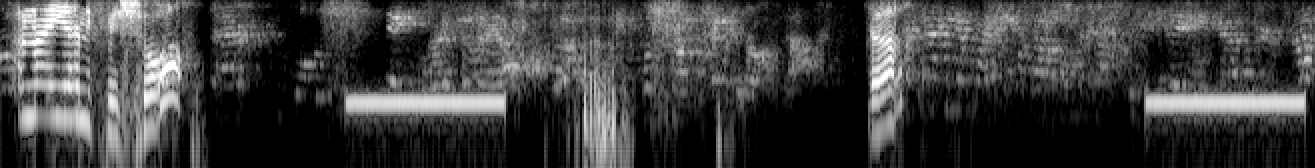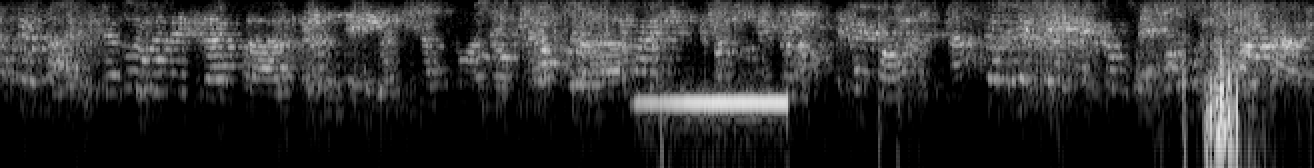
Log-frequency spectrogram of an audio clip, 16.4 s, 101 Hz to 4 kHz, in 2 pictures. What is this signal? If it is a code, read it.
Ringback tone (Europe, 425 Hz), with speech.
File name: out- -2007- - - .56455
